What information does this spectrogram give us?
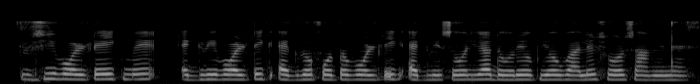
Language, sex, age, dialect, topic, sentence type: Hindi, female, 18-24, Hindustani Malvi Khadi Boli, agriculture, statement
